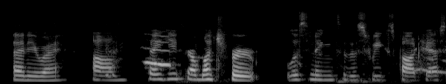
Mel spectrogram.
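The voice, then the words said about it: Tired, strained voice. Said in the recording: “sorry I sound like a dying animal. I'm just quite tired.”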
